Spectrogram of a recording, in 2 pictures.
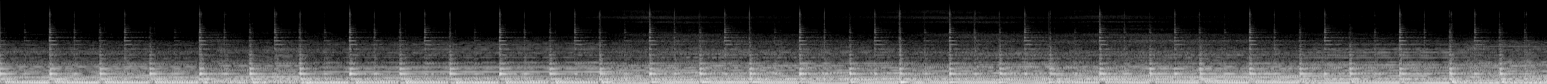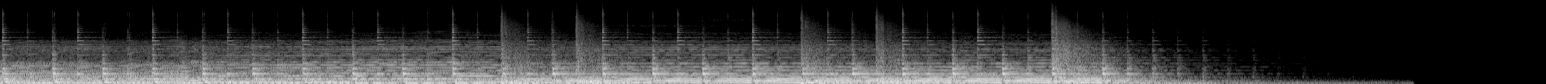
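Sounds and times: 
tense dramatic string music: 0:00.0 - 0:29.4
drums: 0:08.0 - 0:29.0.

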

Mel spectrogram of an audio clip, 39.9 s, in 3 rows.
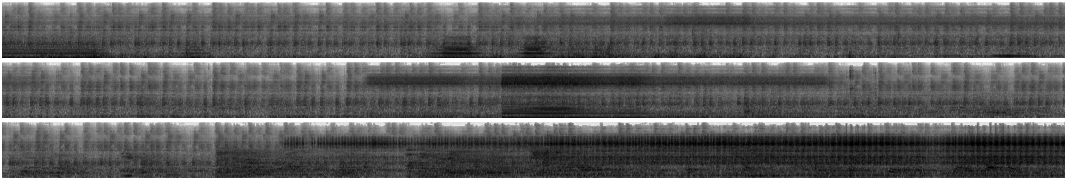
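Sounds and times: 
noise from two amplifiers: 0:00.0 - 0:13.7, 0:17.7 - 0:24.8, 0:29.2 - 0:39.8
field recordings: 0:00.0 - 0:39.8.

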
